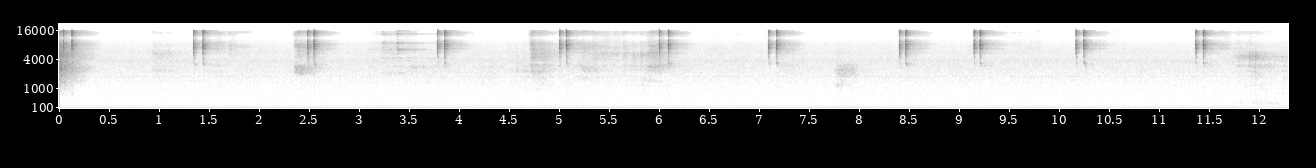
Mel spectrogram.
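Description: Faint computer mouse clicks, about a dozen spaced roughly a second apart, over a faint steady low hum.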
